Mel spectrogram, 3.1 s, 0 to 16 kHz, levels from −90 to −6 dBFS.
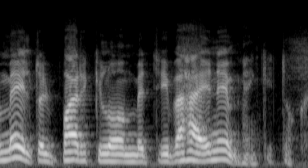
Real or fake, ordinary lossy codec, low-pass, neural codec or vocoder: real; none; 10.8 kHz; none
